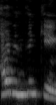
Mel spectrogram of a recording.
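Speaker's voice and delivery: put-on very high, sloppy, slurred drunk voice. Retelling a drunk movie character's line: imitating slurred drunk speech. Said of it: "he's all slurry and drunk".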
